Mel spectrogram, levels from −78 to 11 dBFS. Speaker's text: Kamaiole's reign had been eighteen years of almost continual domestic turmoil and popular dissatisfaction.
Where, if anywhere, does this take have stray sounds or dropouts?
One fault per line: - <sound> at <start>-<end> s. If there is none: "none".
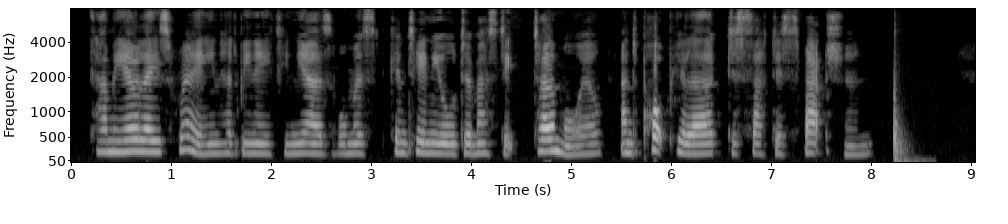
- thud at 8.2-8.7 s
